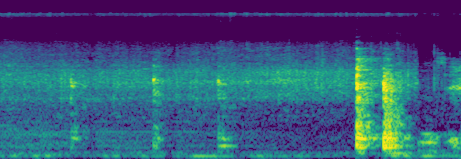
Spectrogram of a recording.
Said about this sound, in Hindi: अब तवे पे हम डोसा बैटर डालेंगे।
